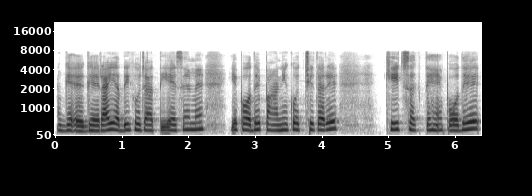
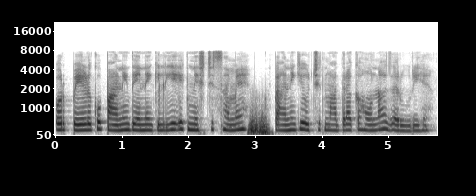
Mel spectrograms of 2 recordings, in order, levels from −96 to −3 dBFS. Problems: background sounds at intervals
